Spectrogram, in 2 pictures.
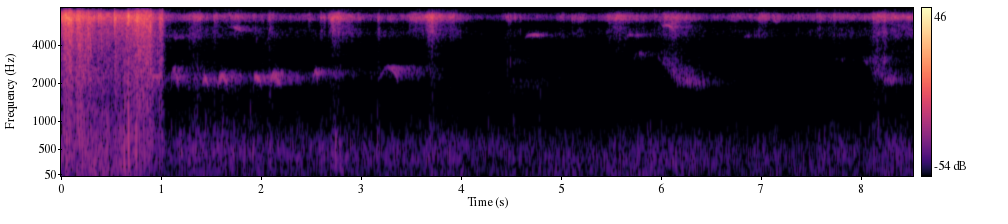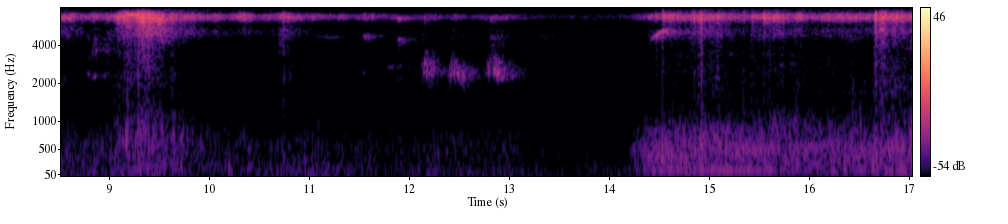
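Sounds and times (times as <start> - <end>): wild bird calls: 14.2 - 17.0.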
